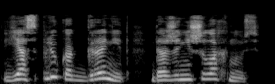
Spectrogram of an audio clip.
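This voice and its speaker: A woman reading the part of a calm, matter-of-fact grown man. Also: fairly high pitch, unhurried, no echo, clean studio sound.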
